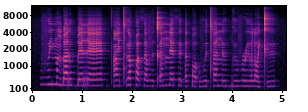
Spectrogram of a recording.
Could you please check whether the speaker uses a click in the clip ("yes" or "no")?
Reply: no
